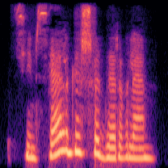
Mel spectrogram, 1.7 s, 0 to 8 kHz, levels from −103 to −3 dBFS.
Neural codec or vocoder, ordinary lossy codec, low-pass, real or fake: none; AAC, 48 kbps; 7.2 kHz; real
